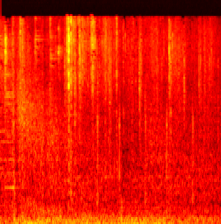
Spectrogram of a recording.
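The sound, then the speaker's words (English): An explosion blows up an enemy leader in the video game Fallout: New Vegas. It is a loud, sustained, low rumbling boom with crackling bursts layered through it. “I blew up their leader.”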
